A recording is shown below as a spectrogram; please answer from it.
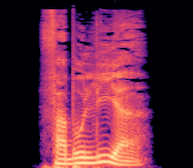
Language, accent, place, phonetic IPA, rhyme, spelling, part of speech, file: German, Germany, Berlin, [fabuˈliːɐ̯], -iːɐ̯, fabulier, verb, De-fabulier.ogg
- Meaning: 1. singular imperative of fabulieren 2. first-person singular present of fabulieren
